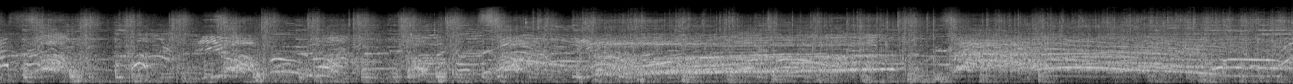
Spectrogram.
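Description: A troupe of Awa Odori dancers shouting rhythmic kakegoe calls together, many voices at once. In the second half come two long, drawn-out group calls, the second starting about two thirds of the way in.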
